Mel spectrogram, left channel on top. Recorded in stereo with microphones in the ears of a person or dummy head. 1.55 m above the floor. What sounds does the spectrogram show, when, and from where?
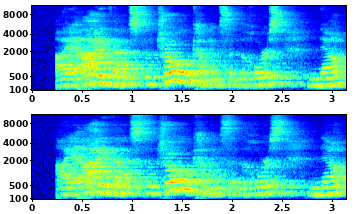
0.2 s a woman speaking: 40° left (ahead or behind), 0.9 m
